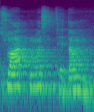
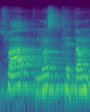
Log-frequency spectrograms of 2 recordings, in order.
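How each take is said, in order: No difference in how they are said.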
